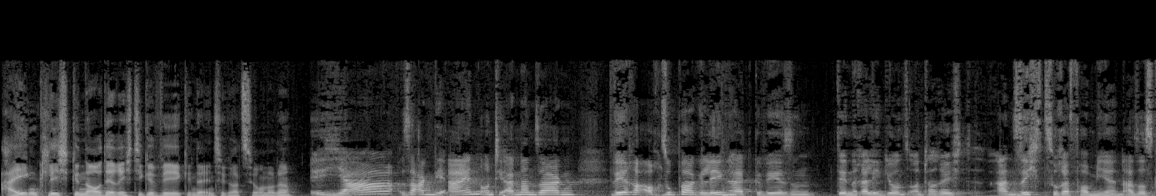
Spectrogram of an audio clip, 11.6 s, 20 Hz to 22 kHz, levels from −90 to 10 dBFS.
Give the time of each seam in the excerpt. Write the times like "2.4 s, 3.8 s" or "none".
6.1 s, 6.6 s, 8.4 s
